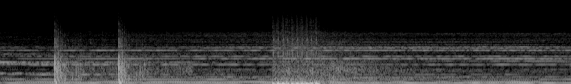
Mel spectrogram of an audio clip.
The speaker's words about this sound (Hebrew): רגע אחר כך נשמעות יריות מתוך הבניין.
